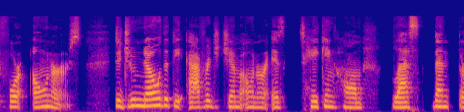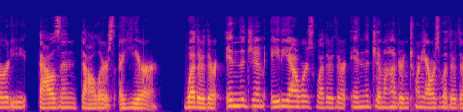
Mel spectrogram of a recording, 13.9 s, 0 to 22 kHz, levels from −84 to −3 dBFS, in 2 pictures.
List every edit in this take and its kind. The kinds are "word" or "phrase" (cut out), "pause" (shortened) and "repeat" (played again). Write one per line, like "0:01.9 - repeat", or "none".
none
